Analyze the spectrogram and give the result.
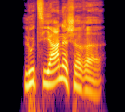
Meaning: inflection of lucianisch: 1. strong/mixed nominative/accusative feminine singular comparative degree 2. strong nominative/accusative plural comparative degree
- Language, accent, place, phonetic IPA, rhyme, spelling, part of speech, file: German, Germany, Berlin, [luˈt͡si̯aːnɪʃəʁə], -aːnɪʃəʁə, lucianischere, adjective, De-lucianischere.ogg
